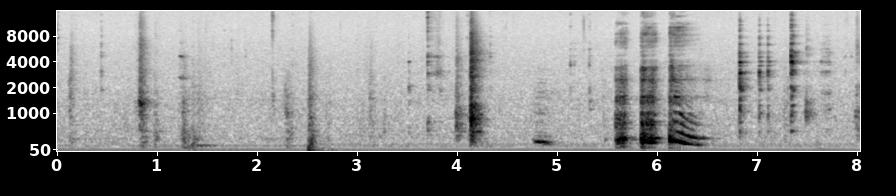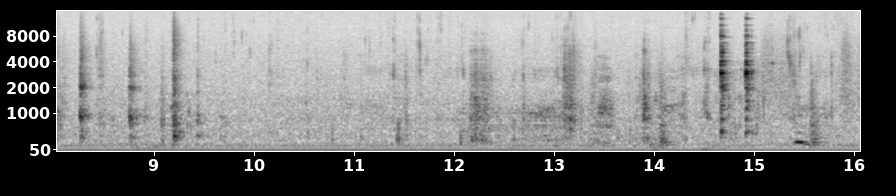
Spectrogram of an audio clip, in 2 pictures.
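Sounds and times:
cutlery clinking against bowl: 3.5 - 4.4, 6.8 - 9.3, 14.5 - 15.3
chewing: 7.5 - 16.0.

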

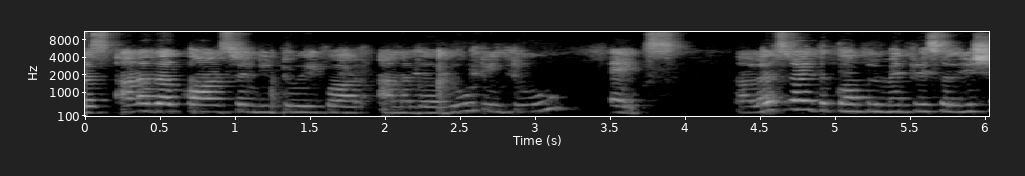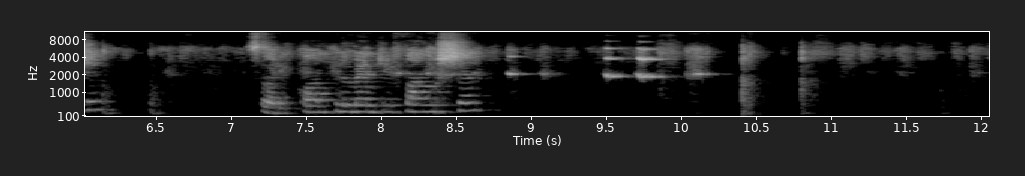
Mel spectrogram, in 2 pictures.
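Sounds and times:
chalk scratching on a blackboard: 5.6 - 12.0.

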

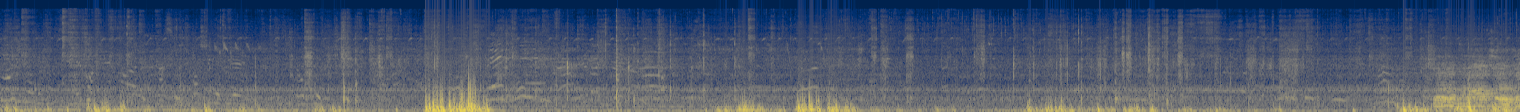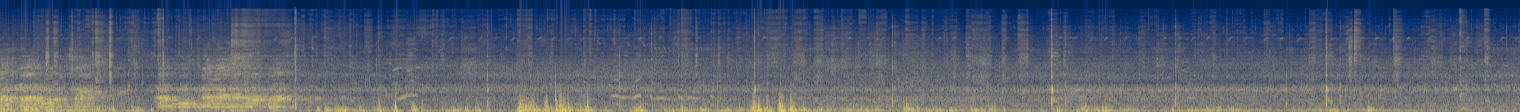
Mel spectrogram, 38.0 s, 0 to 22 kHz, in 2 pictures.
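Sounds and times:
wind buffeting microphone: 0.0 - 7.3, 8.7 - 38.0
footsteps on clay court: 0.0 - 38.0.

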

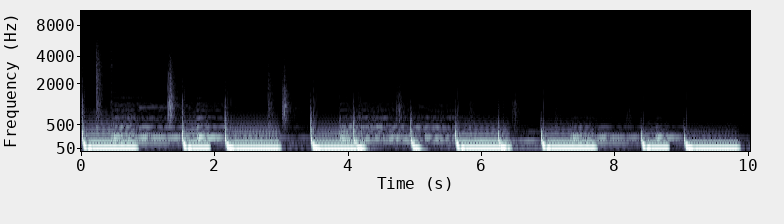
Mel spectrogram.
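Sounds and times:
deep bass kicks dropping in pitch: 0.0 - 0.9, 1.5 - 4.4, 5.0 - 7.8, 8.4 - 9.9
electronic music: 0.0 - 10.0.

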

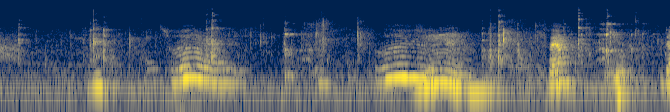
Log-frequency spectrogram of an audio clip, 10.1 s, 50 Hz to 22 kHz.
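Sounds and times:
spoons clinking on ceramic bowls: 8.6 - 9.8.

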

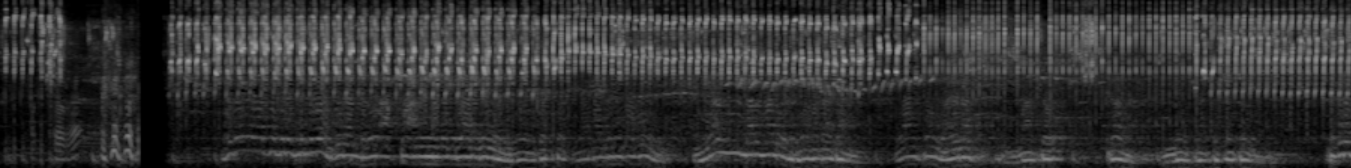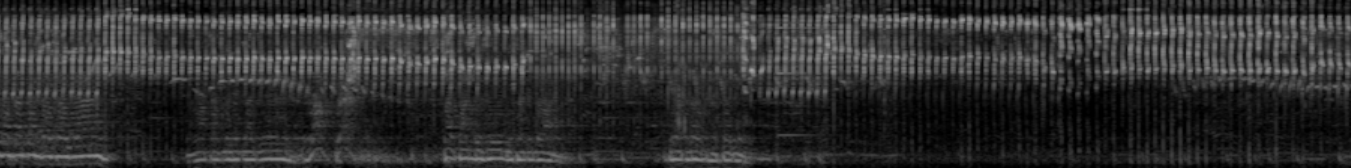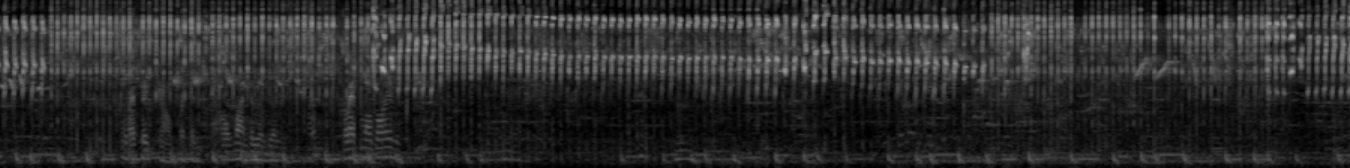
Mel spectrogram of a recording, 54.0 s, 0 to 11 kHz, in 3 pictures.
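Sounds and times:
lovebird chattering trills: 0.0 - 1.0, 2.2 - 54.0.

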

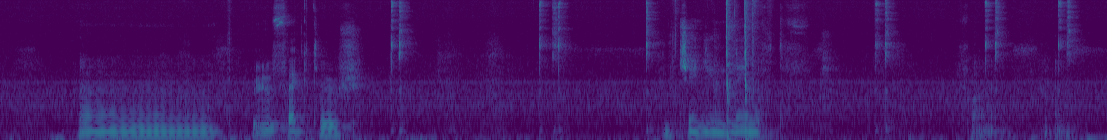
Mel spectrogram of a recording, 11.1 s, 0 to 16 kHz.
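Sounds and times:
faint computer clicks: 3.9 - 4.2, 5.4 - 5.8, 8.7 - 9.0, 9.7 - 10.8.

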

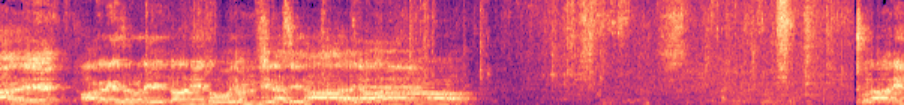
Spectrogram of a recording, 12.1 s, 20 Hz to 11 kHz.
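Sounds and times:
person chanting a hymn: 0.0 - 6.4, 11.4 - 12.0
faint room noise: 0.0 - 12.0.

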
